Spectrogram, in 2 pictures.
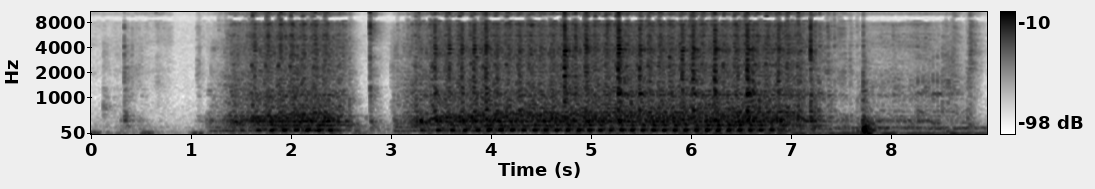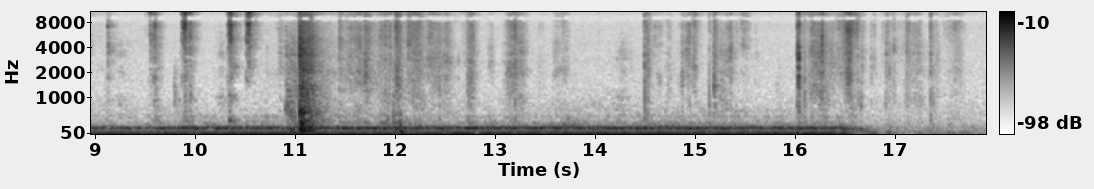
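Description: Singer 221K Featherweight sewing machine stitching through leather: a short run, a brief stop, then a longer run of about four seconds with a rapid, even clatter of the needle mechanism. After the sewing stops a faint steady hum with a few light clicks continues until near the end.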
